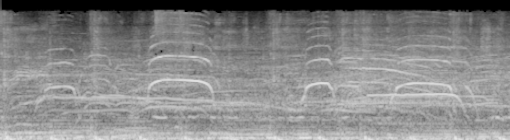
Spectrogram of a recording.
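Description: Live pop band playing loud over an arena sound system, with a heavy steady bass-and-drum beat. Fans close by let out several shrill, high-pitched screams over it, the loudest about two seconds in.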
